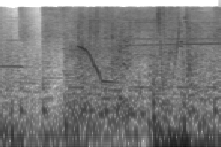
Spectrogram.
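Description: Anime action sound effects over music: a rushing crash of swirling dust, a falling whistle-like swoop about a second in, then a heavy low impact rumble near the end, the loudest part.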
